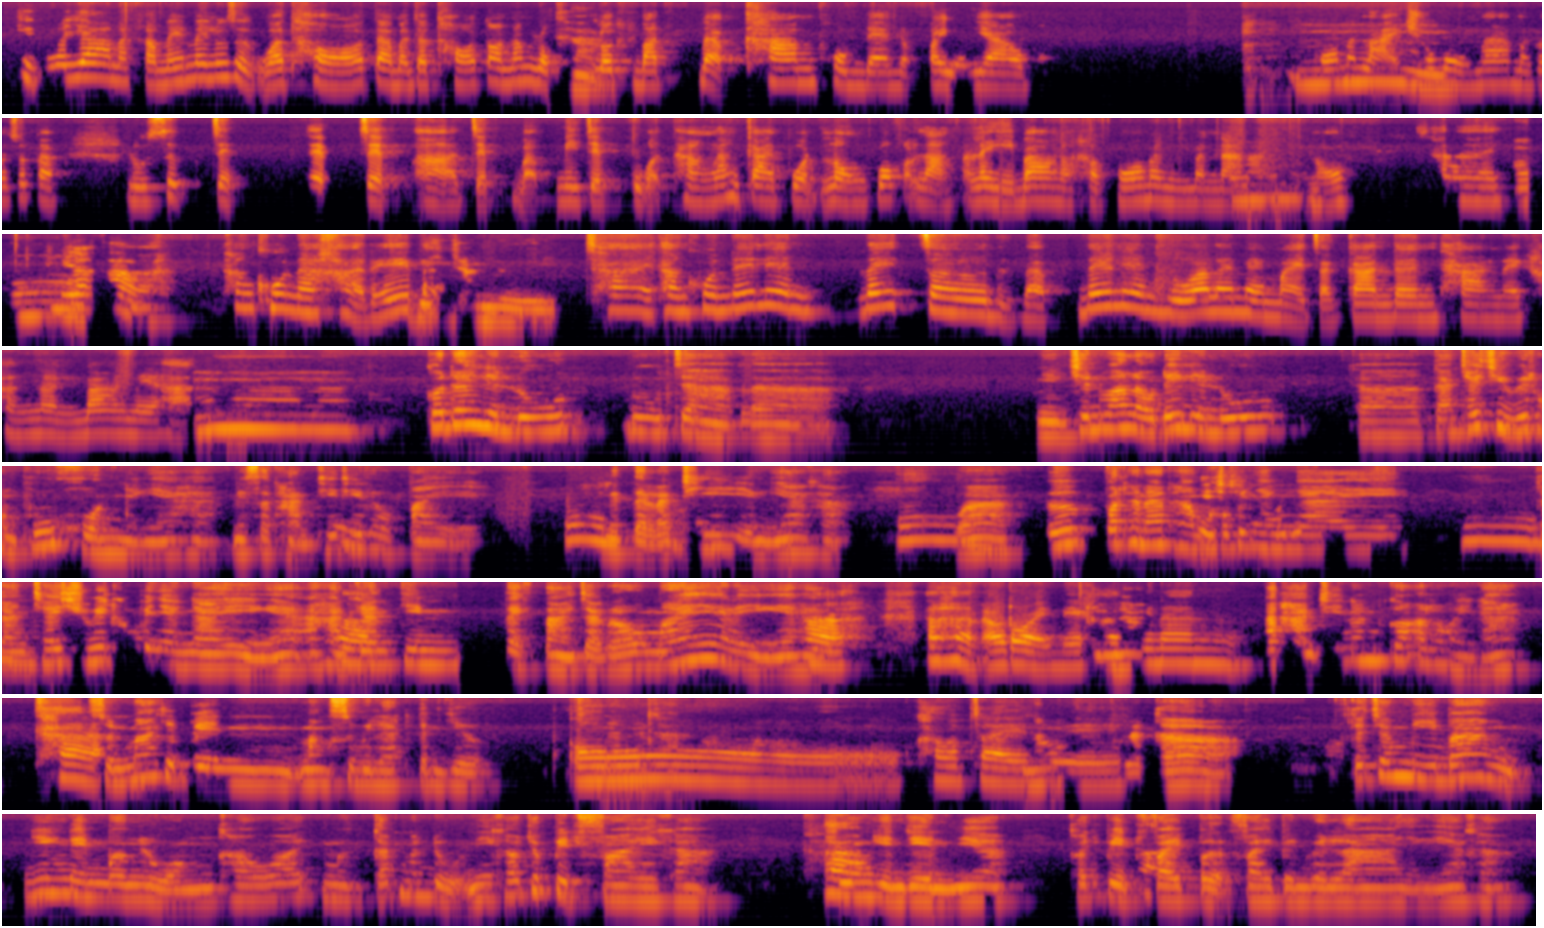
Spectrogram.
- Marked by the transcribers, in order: mechanical hum; stressed: "ท้อ"; static; tapping; distorted speech; lip smack; other background noise; drawn out: "อ๋อ"; background speech
- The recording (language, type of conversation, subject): Thai, unstructured, ประสบการณ์การเดินทางครั้งไหนที่ทำให้คุณประทับใจมากที่สุด?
